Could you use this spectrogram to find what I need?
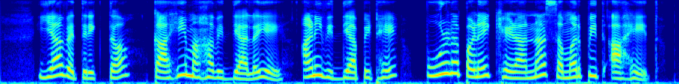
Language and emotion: Marathi, neutral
